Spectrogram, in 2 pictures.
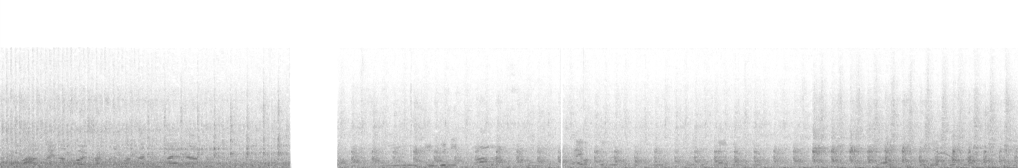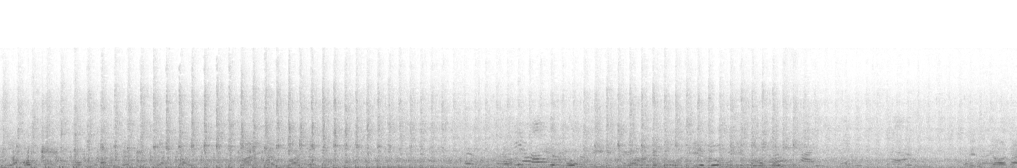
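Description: An idling engine beating fast and evenly, with a crowd's voices around it.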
